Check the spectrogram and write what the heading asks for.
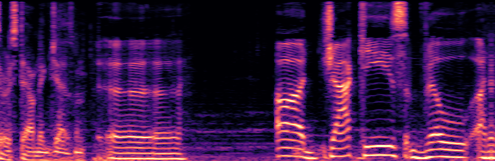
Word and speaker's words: Jacques Villeneuve: J A C Q U E S. Jacques. Jacques. Jacques. Jacques. Notros. Jacques Villeneuve. Villeneuve. – It's pronounced the same way as Denis Villeneuve.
